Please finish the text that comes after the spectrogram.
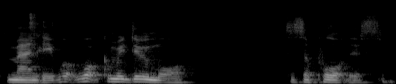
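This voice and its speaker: A man with a fairly low voice, putting gentle, measured questions to an interview guest. His delivery is calm and unhurried.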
